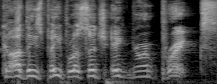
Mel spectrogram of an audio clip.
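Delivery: furious angry outburst, pitched high. Reacting to a politician joining Reform: angry ranting. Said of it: "I get very angry".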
